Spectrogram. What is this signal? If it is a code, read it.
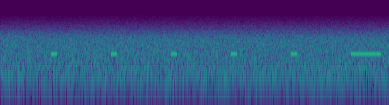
Radio time signal (six pips, as the Greenwich Time Signal), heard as pips, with radio static.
